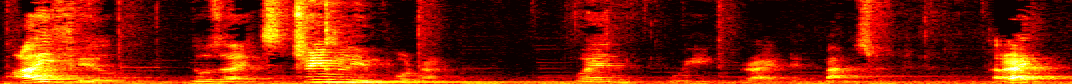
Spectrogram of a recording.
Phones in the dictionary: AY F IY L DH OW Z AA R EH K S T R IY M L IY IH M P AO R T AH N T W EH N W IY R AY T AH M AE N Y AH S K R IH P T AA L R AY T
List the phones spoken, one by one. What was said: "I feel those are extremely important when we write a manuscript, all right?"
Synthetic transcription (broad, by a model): AY F IY L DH OW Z AA R EH K S T R IY M L IY IH M P AO R T AH N T W EH N W IY R AY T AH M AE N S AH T K AO T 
